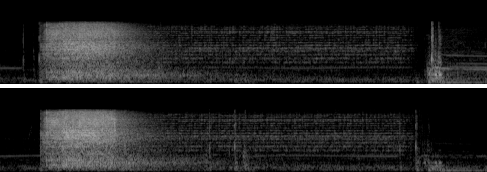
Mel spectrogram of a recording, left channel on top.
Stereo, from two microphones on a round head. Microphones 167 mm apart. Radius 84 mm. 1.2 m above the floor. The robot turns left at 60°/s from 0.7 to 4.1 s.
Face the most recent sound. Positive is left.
turn(degrees=130)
